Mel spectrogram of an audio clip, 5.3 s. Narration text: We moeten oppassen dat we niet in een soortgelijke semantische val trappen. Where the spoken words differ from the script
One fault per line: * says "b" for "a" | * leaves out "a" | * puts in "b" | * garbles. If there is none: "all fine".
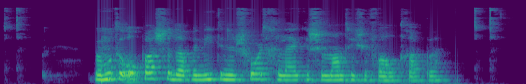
all fine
